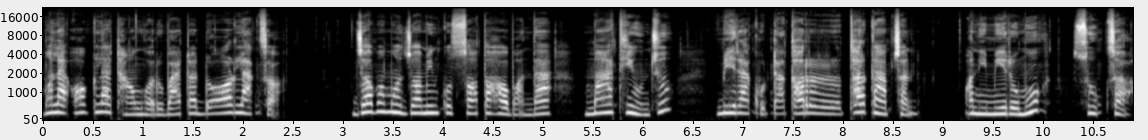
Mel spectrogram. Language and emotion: Nepali, fearful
